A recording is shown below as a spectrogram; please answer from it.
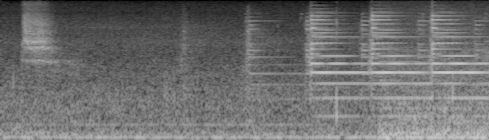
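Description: A steam locomotive rumbles steadily with hissing bursts, then a sustained whistle sounds loudly toward the end over the heavy engine noise.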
